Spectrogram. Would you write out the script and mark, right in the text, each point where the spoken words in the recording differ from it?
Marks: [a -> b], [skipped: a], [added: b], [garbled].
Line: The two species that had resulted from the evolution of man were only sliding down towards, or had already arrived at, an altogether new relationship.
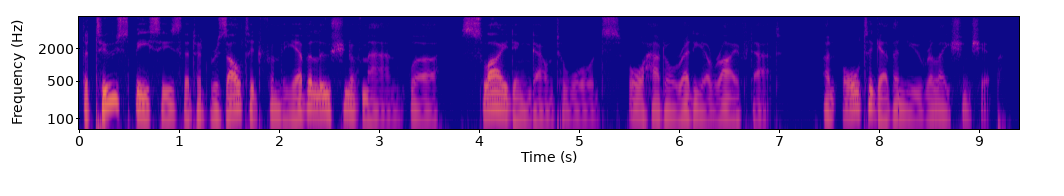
The two species that had resulted from the evolution of man were [skipped: only] sliding down towards, or had already arrived at, an altogether new relationship.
